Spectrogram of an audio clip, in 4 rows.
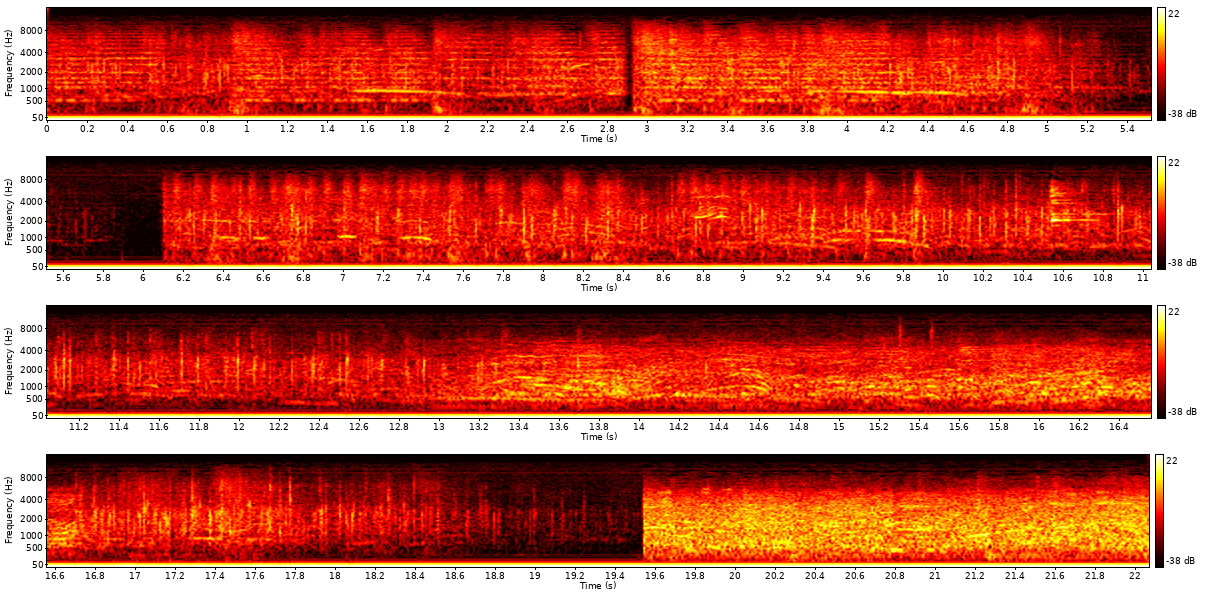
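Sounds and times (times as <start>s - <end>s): crowd hubbub: 0.0s - 5.5s, 6.1s - 22.0s
music: 0.0s - 12.4s.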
